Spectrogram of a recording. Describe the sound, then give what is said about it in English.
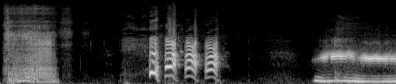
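A voice imitates a UFO spaceship by humming and whistling at the same time: a buzzy hummed tone, then four quick warbling swoops in pitch, then a long steady hum layered with a whistle-like tone, fairly loud throughout. “This is my UFO noise.”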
